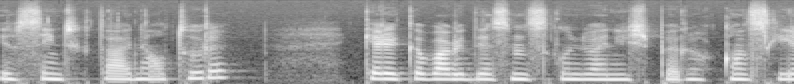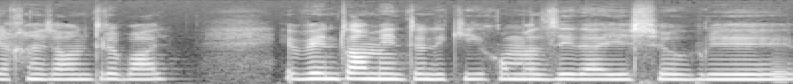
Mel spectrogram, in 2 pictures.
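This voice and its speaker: A woman's fairly high voice with a European Portuguese accent, a dark, mellow tone and monotone, flat intonation at a fairly quick pace. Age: 20s. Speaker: podcaster. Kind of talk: personal testimony. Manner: halting.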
